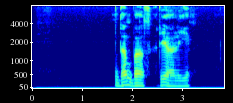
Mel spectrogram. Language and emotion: Russian, neutral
